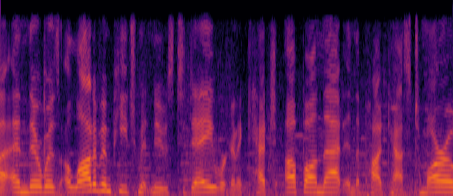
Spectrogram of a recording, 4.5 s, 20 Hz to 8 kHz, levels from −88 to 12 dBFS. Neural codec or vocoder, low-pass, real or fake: none; 7.2 kHz; real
